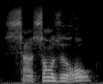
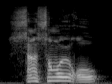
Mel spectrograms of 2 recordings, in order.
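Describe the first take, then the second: First: A linking z sound comes before the last word. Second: No linking sound comes before the last word. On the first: The speaker calls it right. "On doit dire" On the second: The speaker calls it wrong. "Ils disent"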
